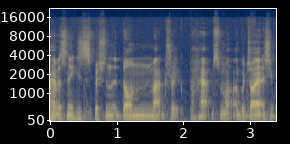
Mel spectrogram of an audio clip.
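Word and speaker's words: Don Mattrick: instance is I have a sneaky suspicion that Don matrick perhaps which I actually pronounced wrong last time it's not dtic it's Dom matrick um I have a sneaking suspicion he may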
